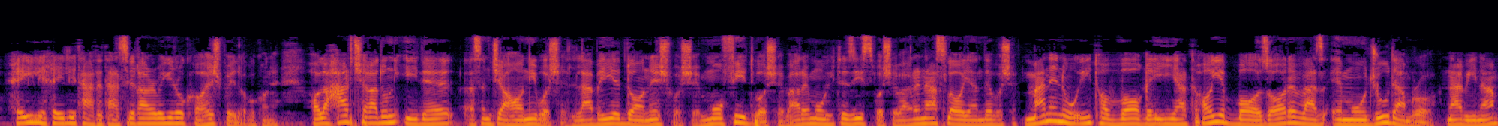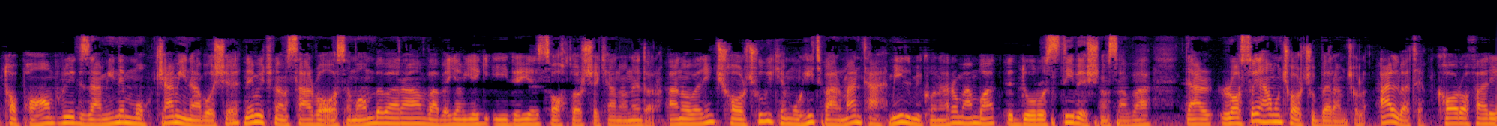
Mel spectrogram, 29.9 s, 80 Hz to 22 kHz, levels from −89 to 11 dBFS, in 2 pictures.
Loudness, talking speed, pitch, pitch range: -17 LUFS, 160 wpm, 125 Hz, 115-135 Hz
